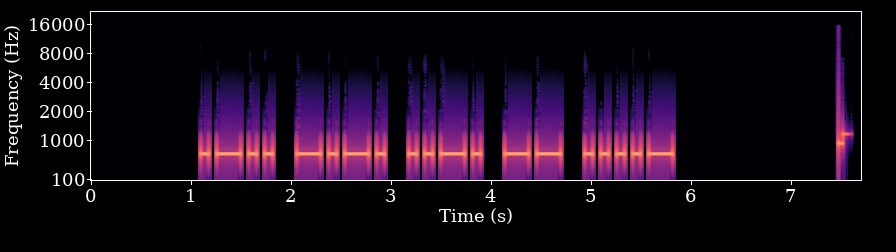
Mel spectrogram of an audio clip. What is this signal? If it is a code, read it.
Morse code, heard as a keyed tone, about 15 wpm, 700 Hz. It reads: LCFM4
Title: Code Groups - 5 Letter:Numbers - 15wpm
